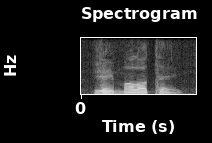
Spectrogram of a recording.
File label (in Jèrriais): "j'ai ma à la tête", Jèrriais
